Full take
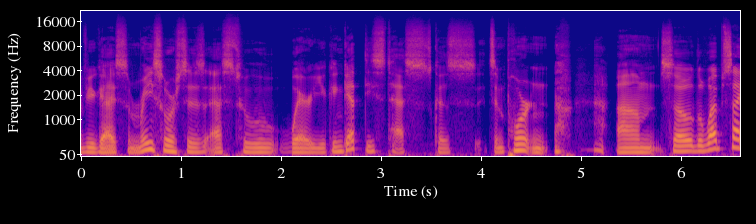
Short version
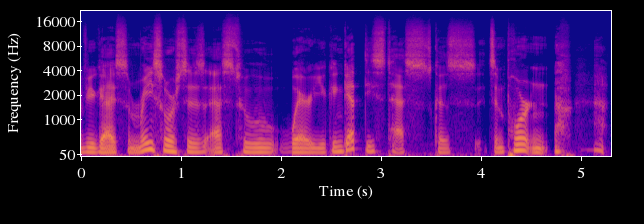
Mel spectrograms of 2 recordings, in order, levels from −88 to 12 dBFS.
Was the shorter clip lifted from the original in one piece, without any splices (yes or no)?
yes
